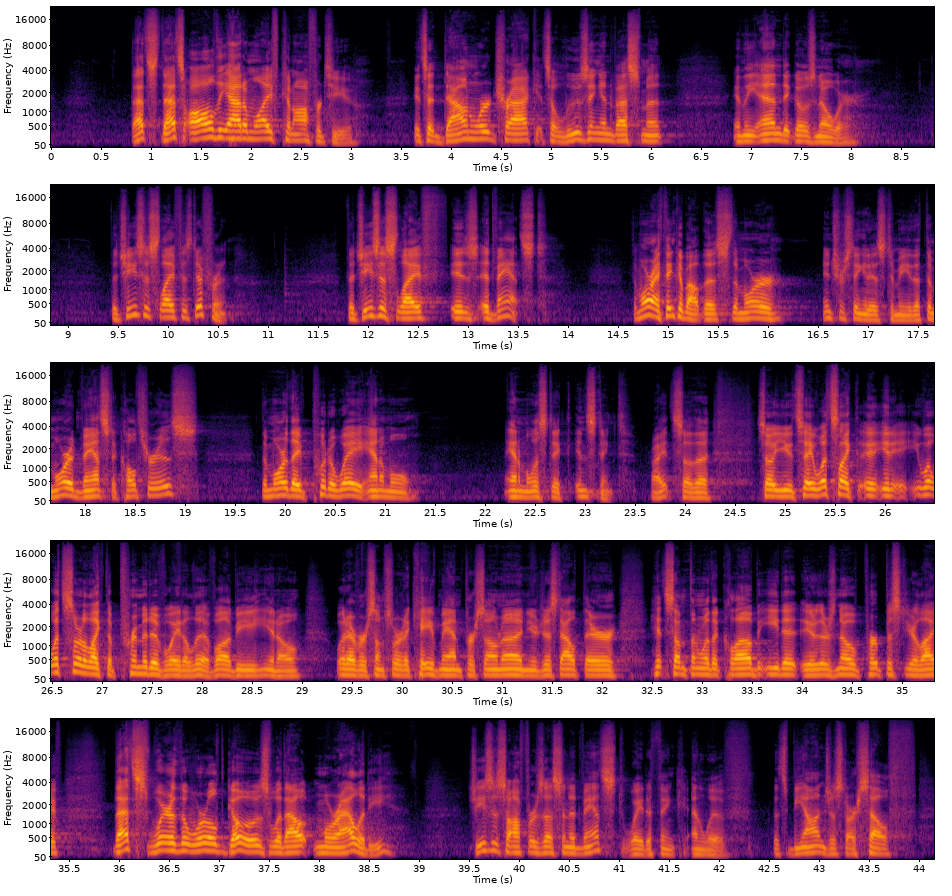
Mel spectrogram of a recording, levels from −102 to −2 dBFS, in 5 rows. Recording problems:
none

